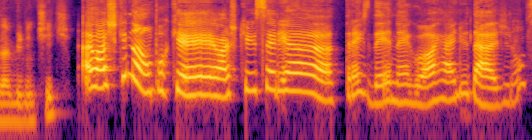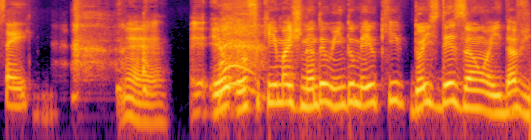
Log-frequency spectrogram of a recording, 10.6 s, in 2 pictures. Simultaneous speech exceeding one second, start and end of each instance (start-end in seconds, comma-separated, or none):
none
